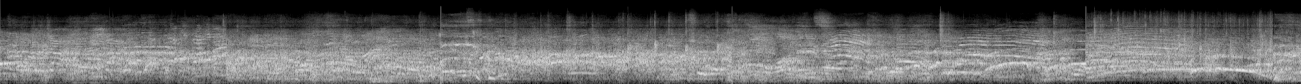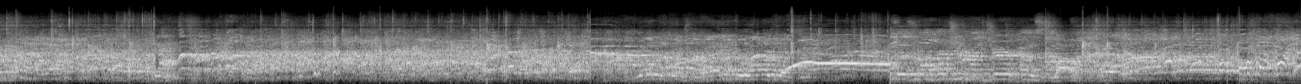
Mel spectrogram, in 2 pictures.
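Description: A crowd of men and women laughs and cheers loudly in an echoing hall.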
